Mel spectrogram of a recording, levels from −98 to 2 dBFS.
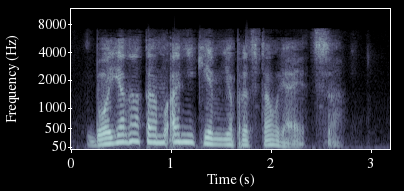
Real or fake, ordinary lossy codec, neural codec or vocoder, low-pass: fake; AAC, 32 kbps; codec, 16 kHz, 1.1 kbps, Voila-Tokenizer; 7.2 kHz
